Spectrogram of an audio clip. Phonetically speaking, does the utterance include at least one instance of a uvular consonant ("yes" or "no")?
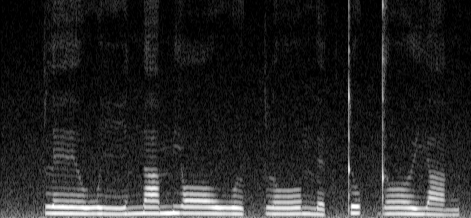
no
